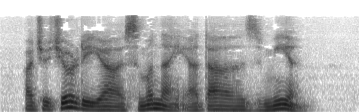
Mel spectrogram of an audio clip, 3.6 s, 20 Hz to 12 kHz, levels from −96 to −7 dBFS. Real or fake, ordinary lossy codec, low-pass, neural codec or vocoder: fake; MP3, 32 kbps; 7.2 kHz; codec, 16 kHz, 0.3 kbps, FocalCodec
